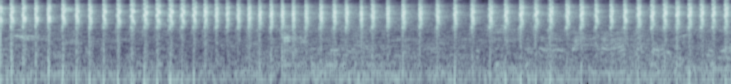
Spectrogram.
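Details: Lovebird in a long 'ngekek panjang' trilling song: an unbroken stream of harsh, rapid chattering notes repeated evenly at about six per second, sustained for the whole stretch without pause.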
